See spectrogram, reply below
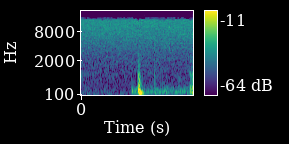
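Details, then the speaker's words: Normal heart sounds auscultated at the cardiac apex: a dull, low first (systolic) sound, louder than the fainter second sound, as expected at the apex. The first sound comes from atrioventricular valve closure, ventricular muscle tension and aortic/pulmonary wall vibration. "первый систолический тон состоит из нескольких компонентов клапанного мышечного и сосудистого он образуется в результате захлопывания атриовентрикулярный клапанов напряжения мышц и желудочков и вибрации стенок аорты и лёгочной артерии в начале систола желудочков"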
